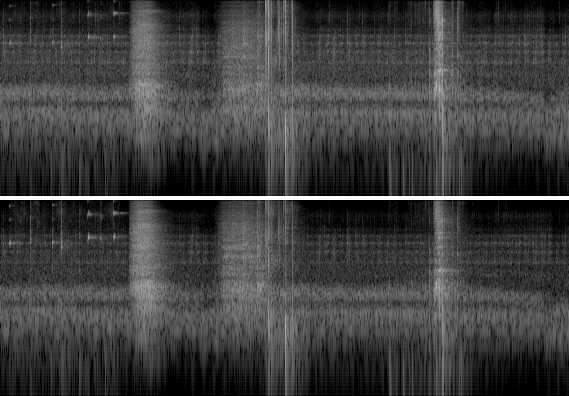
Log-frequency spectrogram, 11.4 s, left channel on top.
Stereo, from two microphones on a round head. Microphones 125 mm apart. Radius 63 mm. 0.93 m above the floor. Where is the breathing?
No breathing in this recording.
